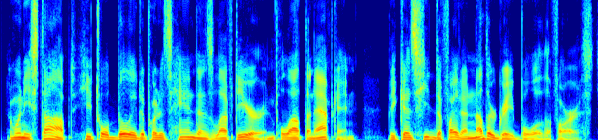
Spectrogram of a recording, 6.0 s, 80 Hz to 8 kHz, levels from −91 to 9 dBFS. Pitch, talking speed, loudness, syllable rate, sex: 110 Hz, 300 wpm, -17 LUFS, 6.9 syllables/s, male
